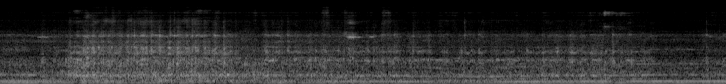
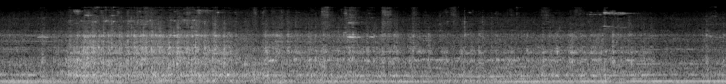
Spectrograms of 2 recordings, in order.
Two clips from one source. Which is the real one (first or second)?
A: second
